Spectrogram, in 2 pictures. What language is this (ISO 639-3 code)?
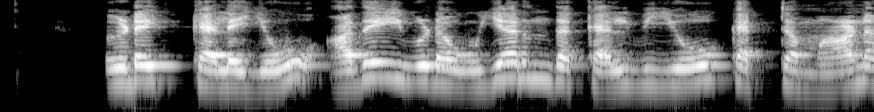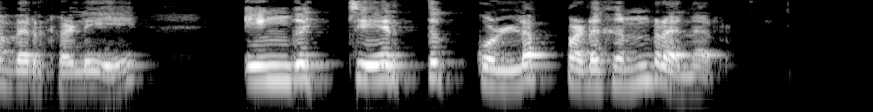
tam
